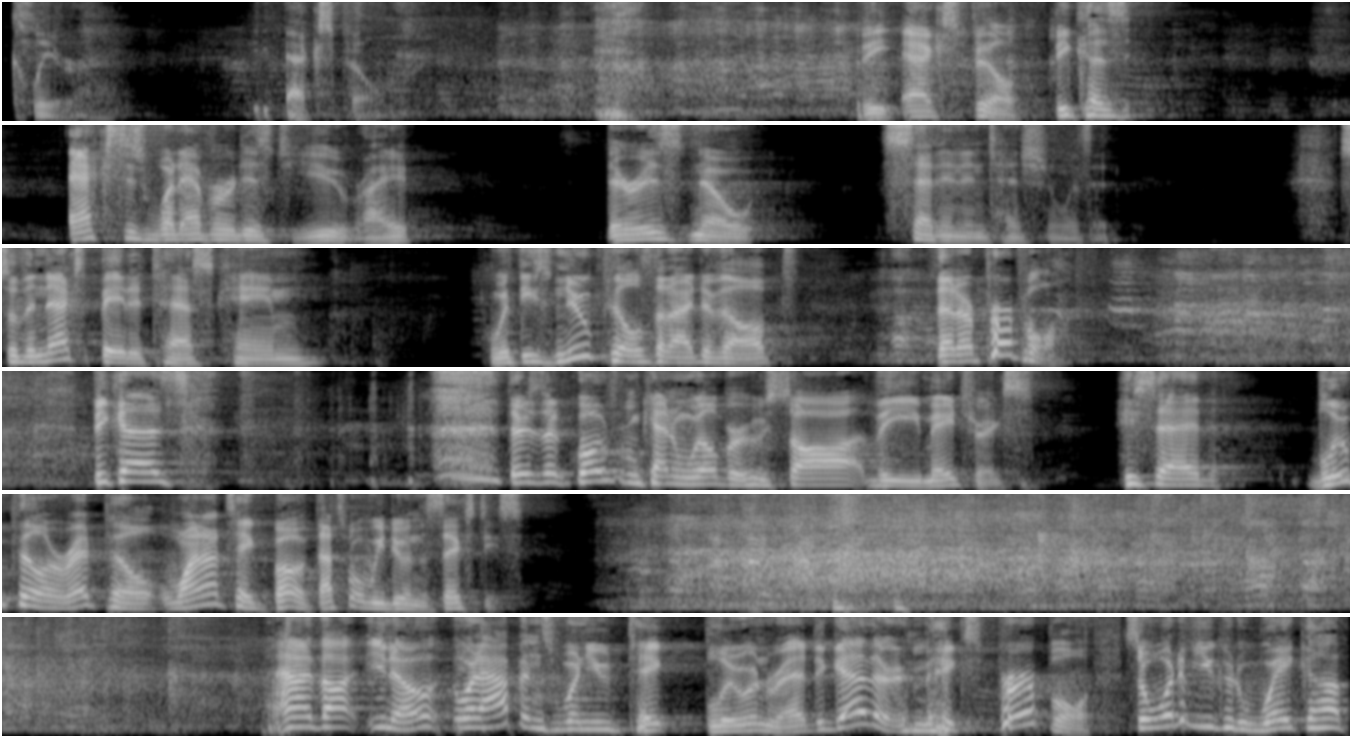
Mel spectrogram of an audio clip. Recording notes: from the stage of Mindvalley’s A-Fest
